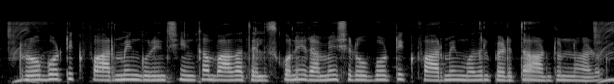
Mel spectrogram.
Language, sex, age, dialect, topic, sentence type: Telugu, female, 31-35, Telangana, agriculture, statement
